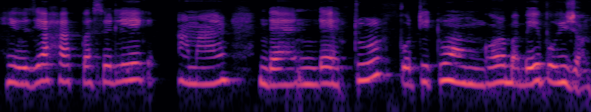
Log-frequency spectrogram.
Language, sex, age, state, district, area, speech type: Assamese, female, 18-30, Assam, Majuli, urban, spontaneous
